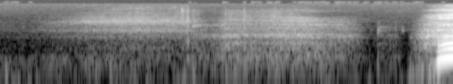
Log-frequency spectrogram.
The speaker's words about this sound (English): Oh, I don't know if you guys could hear me breathing hard enough, but here we go.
